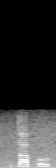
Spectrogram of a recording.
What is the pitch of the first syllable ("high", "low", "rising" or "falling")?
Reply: high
